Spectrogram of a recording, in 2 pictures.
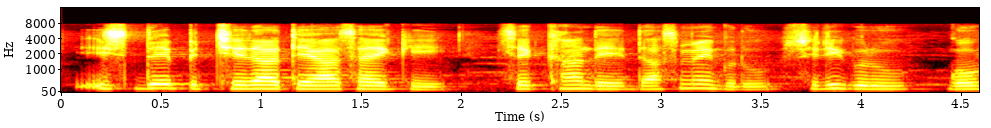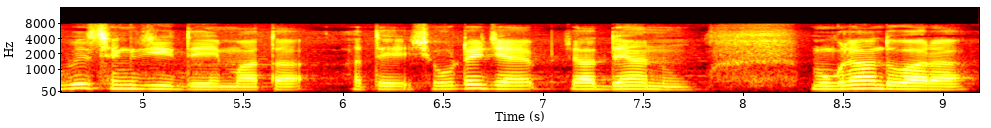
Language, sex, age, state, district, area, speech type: Punjabi, male, 18-30, Punjab, Fatehgarh Sahib, rural, spontaneous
